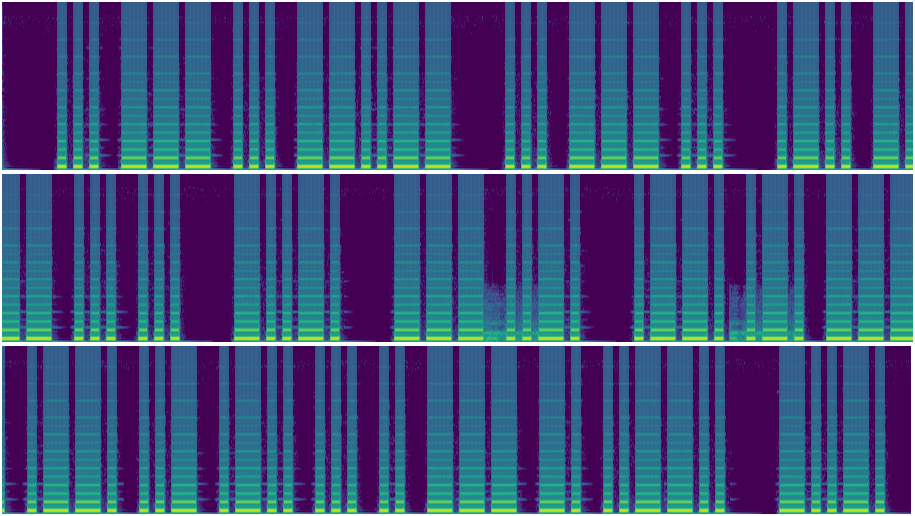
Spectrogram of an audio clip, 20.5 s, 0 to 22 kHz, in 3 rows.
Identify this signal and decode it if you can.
Morse code, heard as a keyed tone, about 20 wpm, 550 Hz. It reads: SOS, SOS LOSS / OF PROPULSION? /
